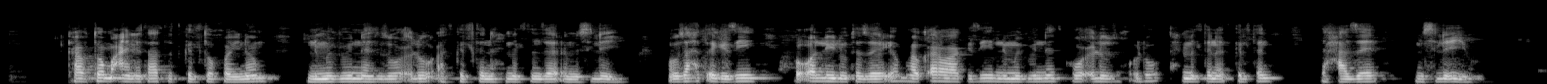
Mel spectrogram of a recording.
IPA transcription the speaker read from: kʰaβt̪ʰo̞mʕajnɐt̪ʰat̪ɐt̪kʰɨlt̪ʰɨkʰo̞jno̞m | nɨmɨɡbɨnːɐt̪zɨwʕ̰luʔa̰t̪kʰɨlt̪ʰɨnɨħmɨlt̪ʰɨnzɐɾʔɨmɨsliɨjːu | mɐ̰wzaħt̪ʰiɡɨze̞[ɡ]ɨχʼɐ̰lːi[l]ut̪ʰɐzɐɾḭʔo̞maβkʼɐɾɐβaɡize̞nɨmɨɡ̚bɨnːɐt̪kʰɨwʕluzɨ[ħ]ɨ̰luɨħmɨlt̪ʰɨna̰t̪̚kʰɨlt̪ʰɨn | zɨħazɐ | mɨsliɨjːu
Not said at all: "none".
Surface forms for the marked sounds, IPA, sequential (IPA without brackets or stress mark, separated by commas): b, l, x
